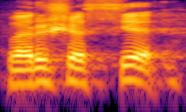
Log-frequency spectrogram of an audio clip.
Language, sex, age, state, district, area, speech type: Sanskrit, male, 18-30, Tamil Nadu, Viluppuram, rural, spontaneous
